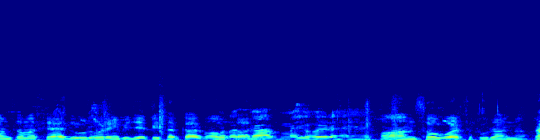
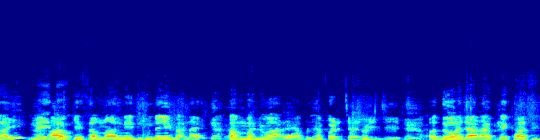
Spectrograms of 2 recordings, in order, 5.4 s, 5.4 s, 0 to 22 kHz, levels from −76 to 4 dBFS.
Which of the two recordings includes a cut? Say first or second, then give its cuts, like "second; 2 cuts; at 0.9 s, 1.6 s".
first; 1 cut; at 3.7 s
